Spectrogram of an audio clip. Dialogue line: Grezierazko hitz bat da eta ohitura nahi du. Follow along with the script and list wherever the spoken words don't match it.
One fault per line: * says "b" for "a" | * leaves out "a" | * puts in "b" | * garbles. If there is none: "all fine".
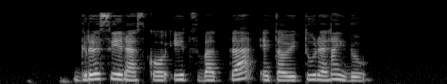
all fine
